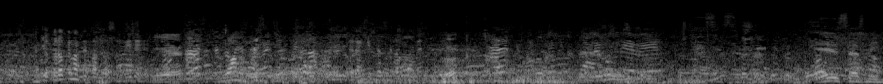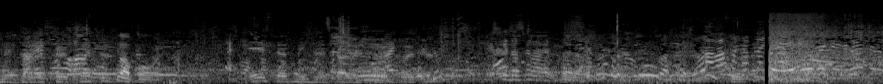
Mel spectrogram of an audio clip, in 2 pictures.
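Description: A crowd of men and women talk and chatter close by.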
